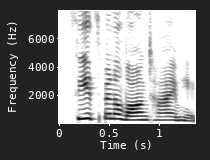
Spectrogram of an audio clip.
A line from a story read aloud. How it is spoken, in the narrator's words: he exclaimed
